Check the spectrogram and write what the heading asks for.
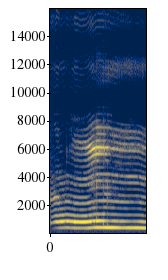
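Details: A baby boy's steady, clear, high-pitched hunger cry held about a second. He is crying because he is hungry while his mother bathes, and his father, who has no milk, urges him to cry louder to call her.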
